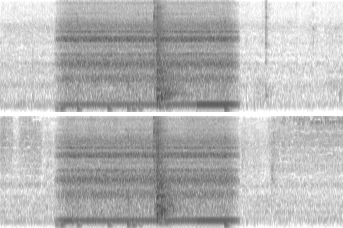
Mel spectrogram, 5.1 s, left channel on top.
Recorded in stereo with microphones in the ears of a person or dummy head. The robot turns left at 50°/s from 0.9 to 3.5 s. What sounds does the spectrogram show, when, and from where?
2.3 s a door slam: 15° right (ahead or behind), 1.5 m; by 2.5 s 25° right (ahead or behind), 1.5 m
